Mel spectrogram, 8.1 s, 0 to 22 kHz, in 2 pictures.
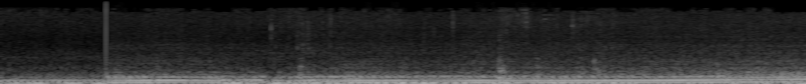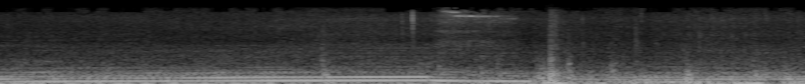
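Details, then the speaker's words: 4G63 DSM-swapped AWD Mini Cooper on its first test drive in snow, untuned: engine drones and rises under throttle with sharp thumps on load changes; a loose rear lower control arm mount slams against metal under braking and acceleration. "I'm getting some like I think that's the suspension flexing and every time it flexes it's like punching"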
